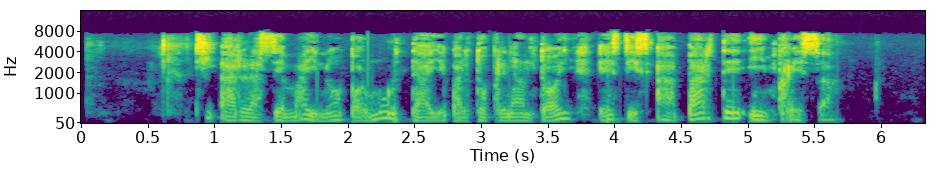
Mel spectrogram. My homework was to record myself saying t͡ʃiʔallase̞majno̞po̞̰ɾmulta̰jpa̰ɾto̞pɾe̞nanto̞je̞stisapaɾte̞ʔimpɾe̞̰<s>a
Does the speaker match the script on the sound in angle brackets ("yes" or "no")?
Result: yes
